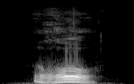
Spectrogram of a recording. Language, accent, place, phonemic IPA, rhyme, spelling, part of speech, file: German, Germany, Berlin, /ʁoː/, -oː, roh, adjective, De-roh.ogg
- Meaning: 1. raw (uncooked) 2. unprocessed, crude, raw 3. unrefined, rude, brutal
